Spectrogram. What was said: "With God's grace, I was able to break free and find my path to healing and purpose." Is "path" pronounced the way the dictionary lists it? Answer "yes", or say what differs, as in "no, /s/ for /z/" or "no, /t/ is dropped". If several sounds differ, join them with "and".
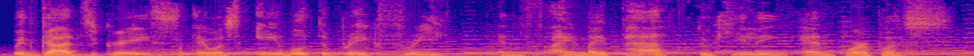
yes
